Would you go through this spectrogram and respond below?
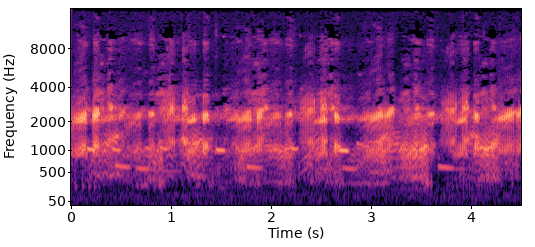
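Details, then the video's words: Several frogs croak at once, overlapping raspy calls in quick pulsing bursts, with brief tonal notes dropping in pitch scattered through the chorus. "FROGS CROAKING"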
